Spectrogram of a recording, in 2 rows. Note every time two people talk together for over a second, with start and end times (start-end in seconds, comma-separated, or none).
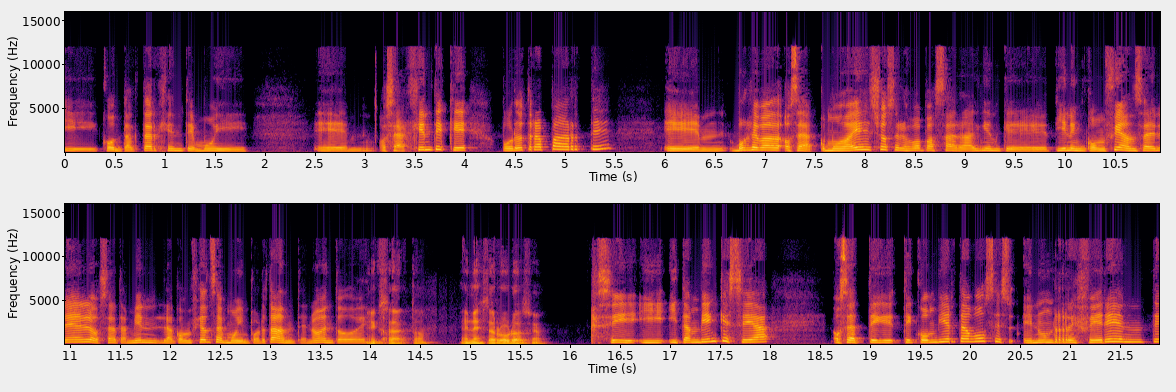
none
